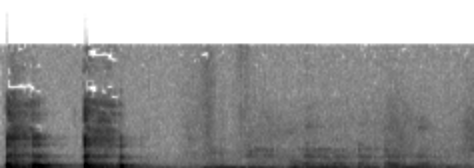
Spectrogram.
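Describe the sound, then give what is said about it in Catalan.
Two sharp, loud coughs in quick succession, followed by quieter talking. “Una tos”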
